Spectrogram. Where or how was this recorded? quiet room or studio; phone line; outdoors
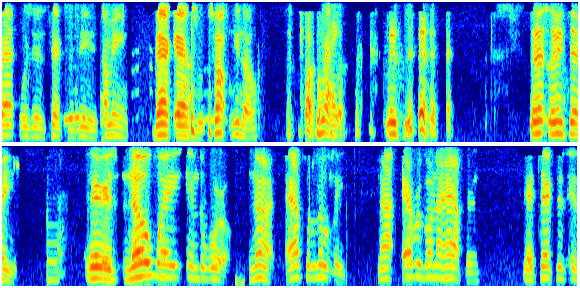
phone line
